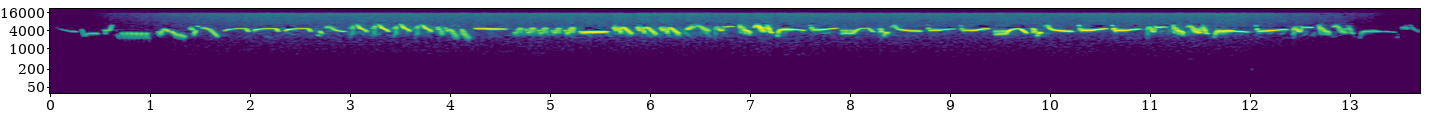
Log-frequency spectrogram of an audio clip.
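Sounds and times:
Eurasian skylark singing warbled and trilled phrases: 0:00.1 - 0:13.6
faint background hiss: 0:00.2 - 0:13.6.

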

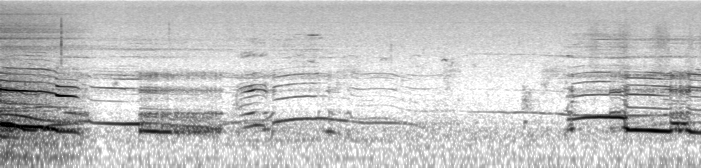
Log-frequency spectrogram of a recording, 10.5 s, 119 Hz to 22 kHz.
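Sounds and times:
coyote or wolf howl: 0:00.0 - 0:06.1, 0:08.4 - 0:10.5
faint background noise: 0:00.0 - 0:10.5.

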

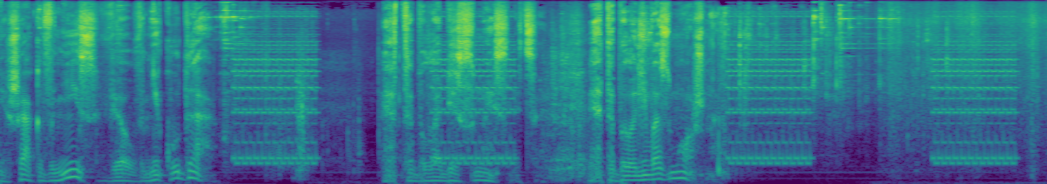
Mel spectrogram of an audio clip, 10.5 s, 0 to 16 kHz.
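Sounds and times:
speech: 0:00.0 - 0:03.0, 0:04.0 - 0:07.5
telephone ringing with trilling bell tones: 0:02.3 - 0:03.3, 0:04.2 - 0:05.4, 0:07.2 - 0:08.4, 0:09.3 - 0:10.2.

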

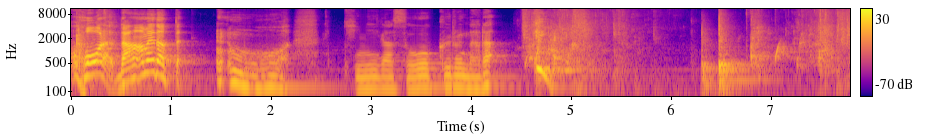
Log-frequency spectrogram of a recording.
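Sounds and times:
speech: 0:00.1 - 0:05.2
hot water splashing in a bath during a water fight: 0:04.4 - 0:07.7.

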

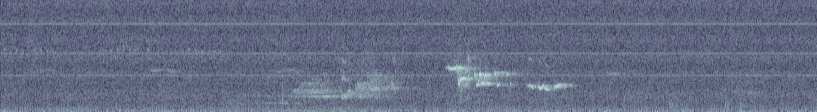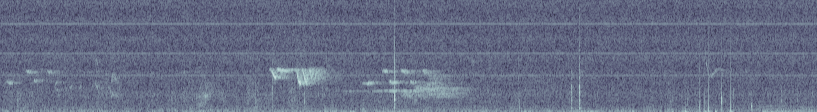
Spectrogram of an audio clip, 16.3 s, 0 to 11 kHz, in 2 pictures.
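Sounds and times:
steady hiss: 0:00.0 - 0:16.3
faint scattered chirps: 0:01.3 - 0:13.9
Narcissus flycatcher Ficedula narcissina singing bright whistled and warbled notes: 0:01.5 - 0:06.2, 0:08.2 - 0:09.5, 0:10.8 - 0:13.2.

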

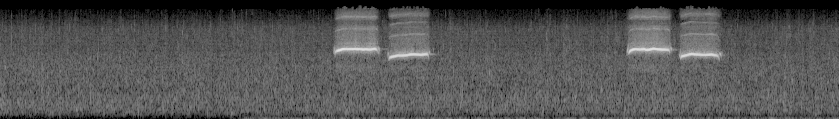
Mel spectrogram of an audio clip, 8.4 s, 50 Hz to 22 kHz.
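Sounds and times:
black-capped chickadee singing its whistled two-note fee-bee song: 0:03.4 - 0:04.3, 0:06.3 - 0:07.2.

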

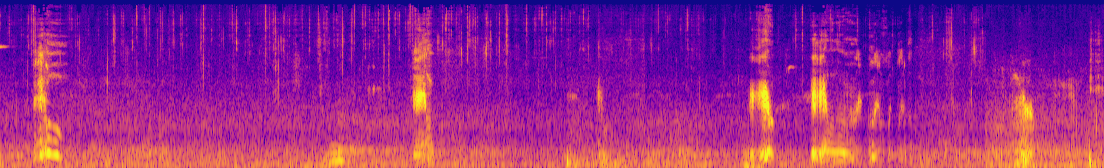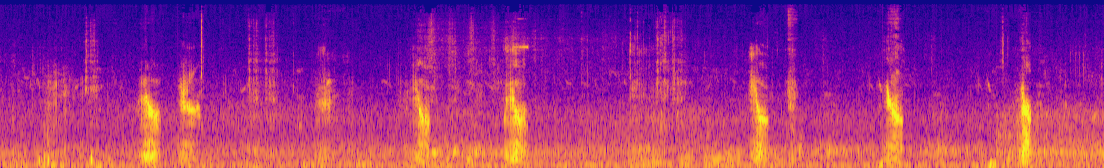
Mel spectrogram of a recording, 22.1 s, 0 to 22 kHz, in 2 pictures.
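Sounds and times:
rustling: 0:00.0 - 0:10.0, 0:15.2 - 0:19.0
faint clicks: 0:00.0 - 0:10.2, 0:15.1 - 0:22.0
Northern bald ibis Geronticus eremita uttering rough croaking calls: 0:00.0 - 0:22.0.

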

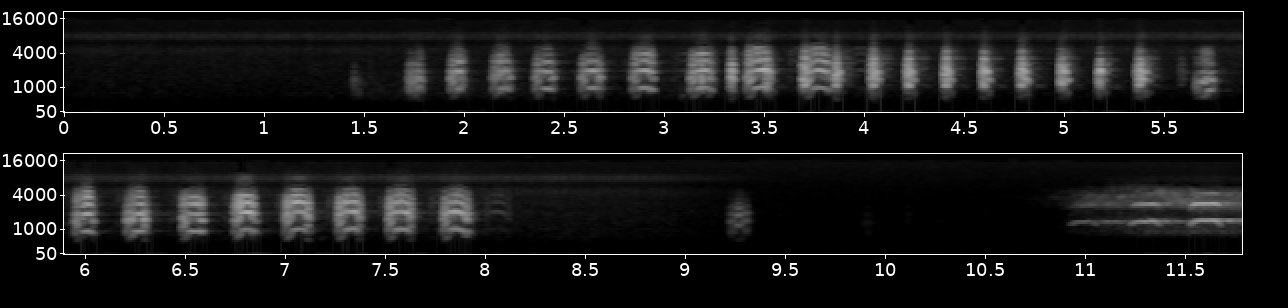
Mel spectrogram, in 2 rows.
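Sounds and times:
White-tailed eagle Haliaeetus albicilla calling: 0:01.7 - 0:08.2, 0:10.8 - 0:11.7.

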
